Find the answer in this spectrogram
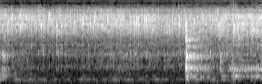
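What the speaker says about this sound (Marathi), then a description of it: "आता हे बटर मेल्ट झालं आहे." Butter with a little oil melts in a hot pan, hissing in a close, continuous sizzle broken by a couple of brief sharp pops near the end.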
